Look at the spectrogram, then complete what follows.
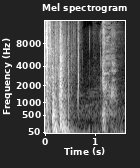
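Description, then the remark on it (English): A wooden chair gives way with a loud cracking crash and a heavy thunk, followed after a short pause by a second, softer knock as pieces settle. No one speaks. “My chair broke.”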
